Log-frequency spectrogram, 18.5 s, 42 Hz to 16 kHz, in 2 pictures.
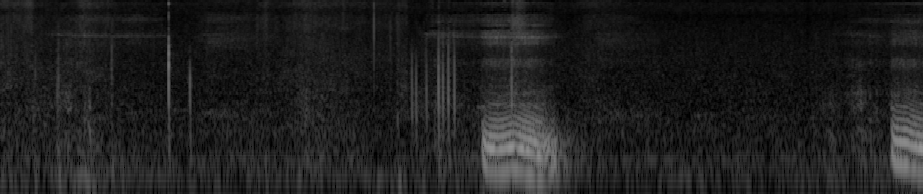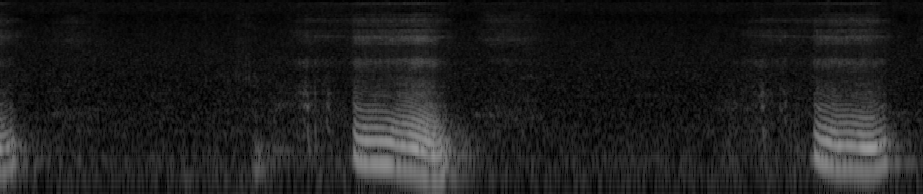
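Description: Soft, regular snores about 14 a minute, each a brief rumbling breath in, with quiet pauses between, in a quiet room.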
